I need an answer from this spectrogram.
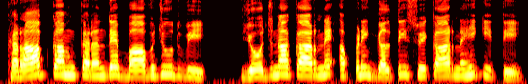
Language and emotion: Punjabi, disgusted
